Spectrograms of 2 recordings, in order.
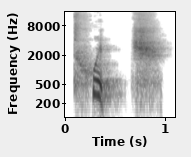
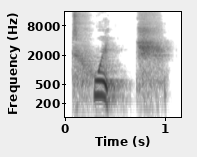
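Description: Both takes have the same delivery.

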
